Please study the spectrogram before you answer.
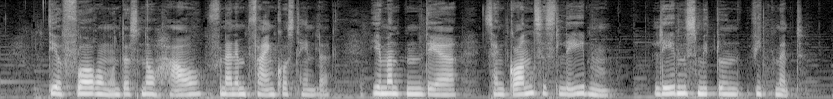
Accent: Trentino-Alto Adige, Italy; Ich bin in Südtirol aufgewachsen, in einer Familie, in der es hauptsächlich um Essen gegangen ist, aber sehr viel ums Reisen.

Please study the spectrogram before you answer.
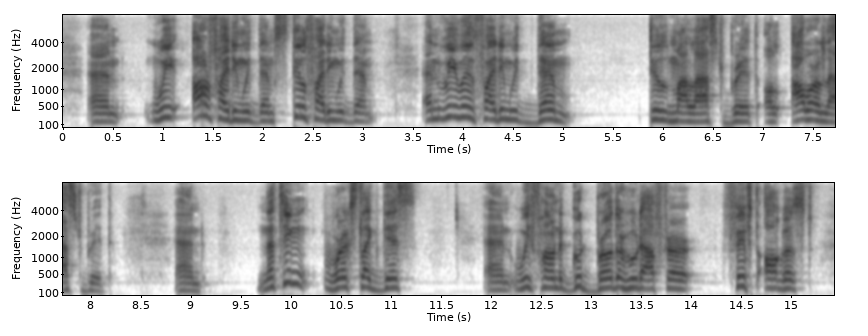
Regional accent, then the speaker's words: Dhaka, Dhaka Division, Bangladesh; from Puran Dhaka, representing my country, Bangladesh, in front of everybody in every country.

